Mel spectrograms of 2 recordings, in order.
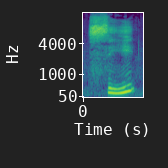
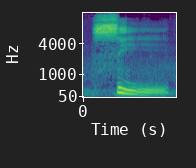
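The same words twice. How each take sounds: First: The pitch rises from middle to high. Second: The pitch drops quickly to the bottom. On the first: "it rises from the mid-level to the highest" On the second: "It is very low and it drops from the mid-low level to the lowest very quickly"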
